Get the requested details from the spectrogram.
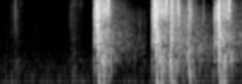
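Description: Loud gunshots crack and echo in quick succession.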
